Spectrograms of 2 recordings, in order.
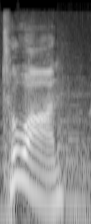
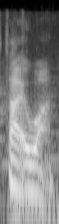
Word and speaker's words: Taiwan: It's how he pronounced Taiwan. But just like the country. He does it Tawan. It's Taiwan.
